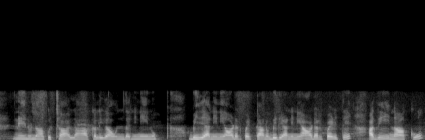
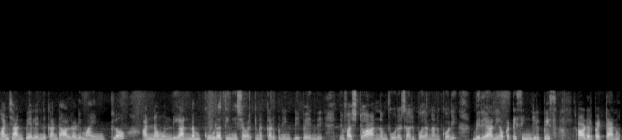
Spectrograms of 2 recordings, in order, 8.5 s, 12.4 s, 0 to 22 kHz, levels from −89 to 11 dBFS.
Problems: none marked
